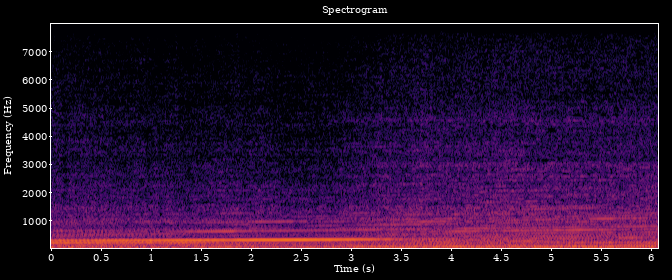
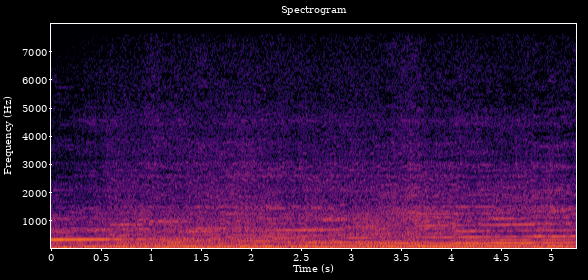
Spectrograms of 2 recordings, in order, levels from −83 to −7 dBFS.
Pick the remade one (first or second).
second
